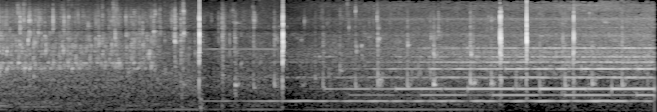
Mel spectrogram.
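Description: Water dripping and trickling back into a tub of paper pulp from a wooden mould and deckle as it is lifted out, with a few sharp drops. Soft background music with long held notes comes in about two seconds in and grows louder.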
